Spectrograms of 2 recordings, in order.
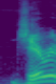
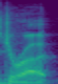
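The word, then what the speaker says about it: Jerrod: Is it pronounced Jared or Gerard? It's Gerard. It's Gerard Carmichael.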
